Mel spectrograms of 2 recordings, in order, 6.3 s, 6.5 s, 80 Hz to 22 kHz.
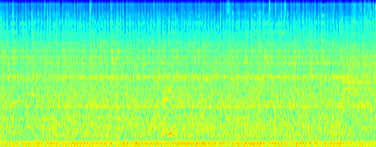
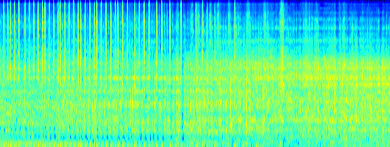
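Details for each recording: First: Kohler K301 12 hp single-cylinder engine after rebuild with homemade gaskets, fitted to a garden tractor, fuel pump suspected bad: steady thump with even firing and no misses at constant speed; normal running. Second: Kohler K301 12 hp single-cylinder engine, freshly reassembled, on its first run: fast sharp firing beat blurring into a rougher, uneven run while leaking fuel and possibly oil; running on choke, which needs fixing.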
